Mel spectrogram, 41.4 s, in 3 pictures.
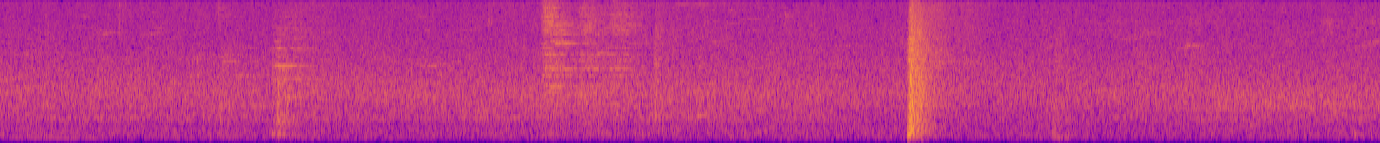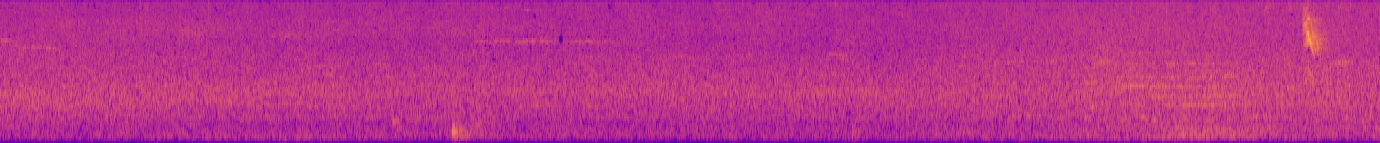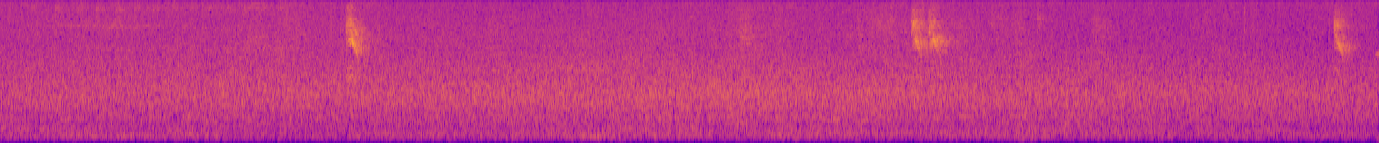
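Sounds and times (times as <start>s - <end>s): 
distant traffic: 0.0s - 41.3s
afternoon birds in a residential area: 26.8s - 27.3s, 31.0s - 31.4s, 36.3s - 37.2s, 40.9s - 41.3s.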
